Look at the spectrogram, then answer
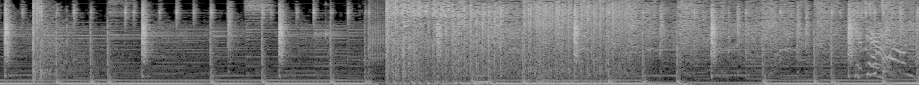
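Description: Suppressive marching fire in the video game Zenless Zone Zero: loud, sustained bursts of automatic gunfire with rapid repeated shots, booming impacts and dense clatter, over a deep rumbling backdrop.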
